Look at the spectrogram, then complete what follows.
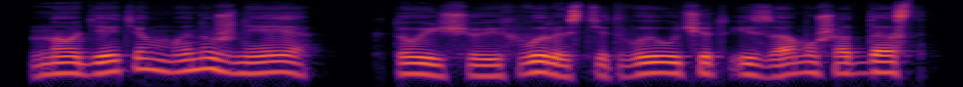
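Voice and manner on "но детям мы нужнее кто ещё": usual speaking voice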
